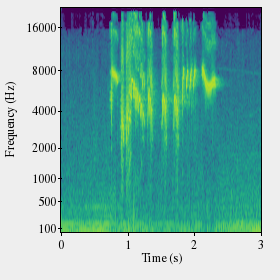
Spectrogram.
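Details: Orange-headed thrush, a lure recording for caged birds: one short, fast burst of high, sharp twittering notes ending in a clear slurred whistle, with a faint low hum underneath.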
